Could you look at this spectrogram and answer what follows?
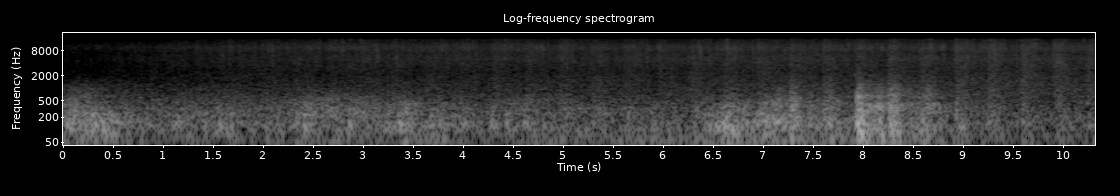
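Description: Steady rain with low rolling thunder, swelling to a sharper thunderclap about eight seconds in.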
